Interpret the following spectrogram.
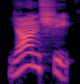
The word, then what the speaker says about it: Yan Shi: Name pronunciation. Yanxi.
